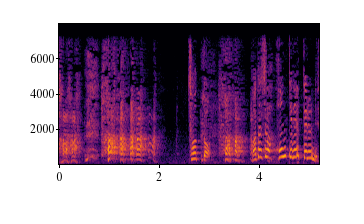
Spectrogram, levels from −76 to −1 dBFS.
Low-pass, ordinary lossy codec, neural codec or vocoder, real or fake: 7.2 kHz; none; none; real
